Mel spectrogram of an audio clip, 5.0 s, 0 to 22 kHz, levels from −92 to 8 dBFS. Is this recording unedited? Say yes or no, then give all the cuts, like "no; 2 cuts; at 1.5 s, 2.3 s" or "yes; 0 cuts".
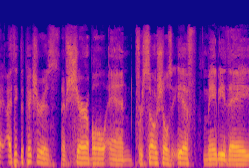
no; 3 cuts; at 1.2 s, 2.7 s, 4.1 s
